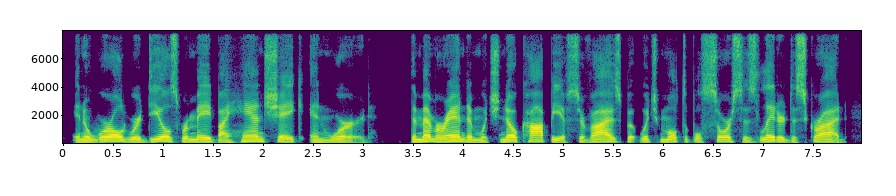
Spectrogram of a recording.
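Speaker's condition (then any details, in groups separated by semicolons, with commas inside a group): No condition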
